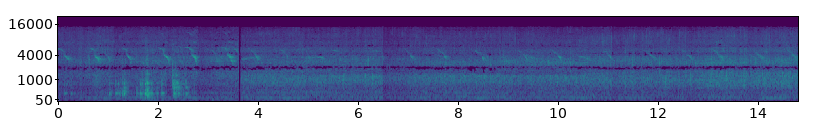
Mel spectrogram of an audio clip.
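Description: Longaniza with tomato, onion and chile frying in a pan: a steady sizzling hiss, with a knife scraping through it in the first few seconds. Short high chirps repeat about twice a second over the sizzle.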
